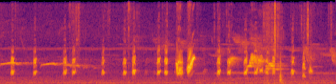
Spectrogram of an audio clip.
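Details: Red-whiskered bulbul song from a caged competition bird, used for training. Short chirps and clipped whistles come in an uneven stream over steady background hiss, with a brighter trilled flourish in the middle.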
